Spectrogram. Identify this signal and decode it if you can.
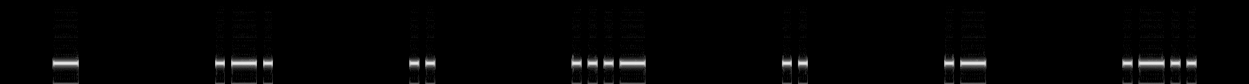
Morse code, heard as a keyed tone, about 15 wpm, spaced as for 5 wpm, 1000 Hz. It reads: TRIVIAL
